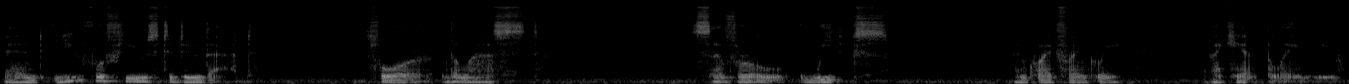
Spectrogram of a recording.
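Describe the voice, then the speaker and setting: Casting: male performer as a patient, apologetic confidant in a gothic vampire role-play, low voice full of heavy fry, hushed delivery. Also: a little hiss or hum, exaggerated voice. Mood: grave, explanatory. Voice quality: soft, breathy, gravelly. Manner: slow, measured, patient, with long pauses. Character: calm, apologetic male confidant explaining a vampire curse in an old castle. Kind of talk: soft-spoken ASMR role-play.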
